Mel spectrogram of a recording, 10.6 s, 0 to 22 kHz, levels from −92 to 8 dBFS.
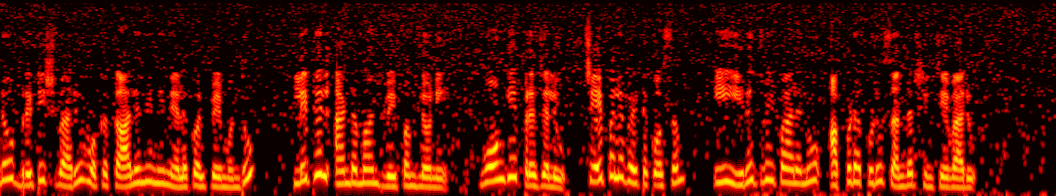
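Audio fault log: throughout, overdone noise removal: a lowered background breaking up into twinkling specks, because aggressive noise reduction switched off frequency bands near its noise estimate, taking quiet speech detail with them.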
